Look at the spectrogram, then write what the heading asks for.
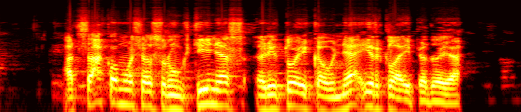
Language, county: Lithuanian, Telšiai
